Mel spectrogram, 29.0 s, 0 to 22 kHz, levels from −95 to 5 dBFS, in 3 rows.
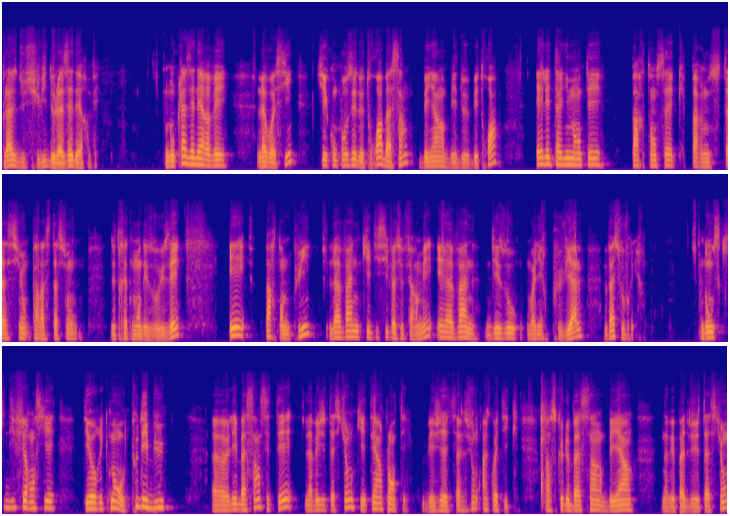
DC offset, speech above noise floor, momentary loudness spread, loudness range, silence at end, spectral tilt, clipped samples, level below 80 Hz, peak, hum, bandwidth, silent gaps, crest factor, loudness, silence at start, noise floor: under 0.1%; 51 dB; 9 LU; 3 LU; 0 s; -6 dB/octave; under 0.1%; -60 dBFS; -4 dBFS; none; 10 kHz; none; 20 dB; -24 LUFS; 0 s; -75 dBFS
